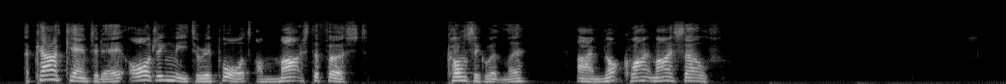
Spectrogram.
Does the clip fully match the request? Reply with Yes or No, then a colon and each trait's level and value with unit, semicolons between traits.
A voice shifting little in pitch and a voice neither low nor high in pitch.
No: average, 4.6 semitones; medium, 150 Hz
